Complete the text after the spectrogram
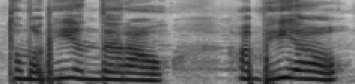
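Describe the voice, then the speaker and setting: A woman's voice: high voice, fairly even intonation, slow, a little mellow, no echo. Commanding young husband in a storybook, read by a woman, dry close sound. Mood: firm.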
